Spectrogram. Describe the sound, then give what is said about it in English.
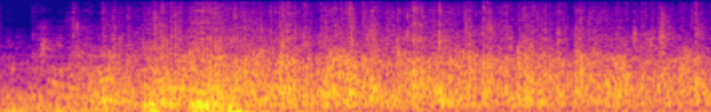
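A crowd bursts into steady applause, a dense wash of clapping that holds at an even level throughout, with a brief voice or cheer rising in the first second. “the crowd seems to agree with you.”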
